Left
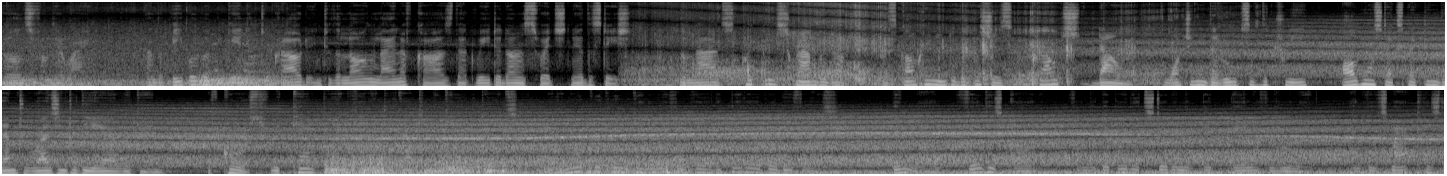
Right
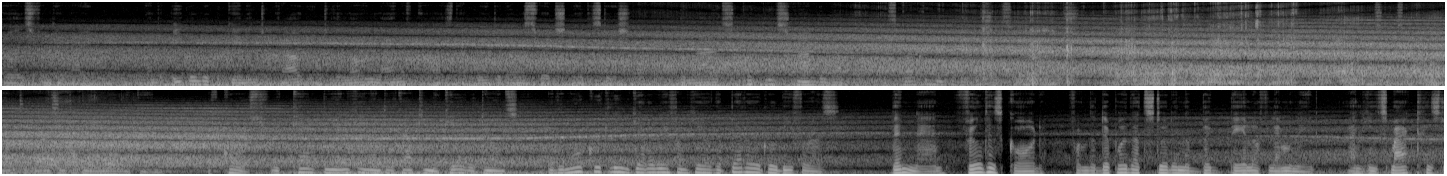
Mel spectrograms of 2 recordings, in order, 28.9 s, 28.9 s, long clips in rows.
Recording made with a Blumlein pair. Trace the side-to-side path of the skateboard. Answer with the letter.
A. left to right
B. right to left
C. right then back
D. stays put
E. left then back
A.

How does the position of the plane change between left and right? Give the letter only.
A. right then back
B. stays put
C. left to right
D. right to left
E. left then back
D.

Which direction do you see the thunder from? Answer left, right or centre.
left.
